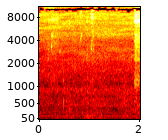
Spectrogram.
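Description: Dental suction tip in the mouth hissing steadily and faintly, with a short louder burst of hiss near the end.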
